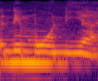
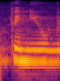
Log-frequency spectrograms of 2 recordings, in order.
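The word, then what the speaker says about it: pneumonia: पहले अगर पी है देखो निमोनिया निमोनिया की स्पेलिंग तो बहुत मतलब पढ़ ही नहीं पाते लोग इसको पिनम या कुछ पढ़ते कुछ भी है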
